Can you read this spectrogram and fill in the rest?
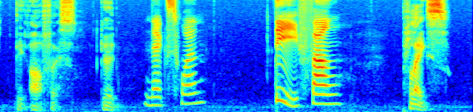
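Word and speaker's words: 地方: So again, the pronunciation, please. 办公室。 So office. 办公室。 The office. Good. Next one. 地方。 Place. 地方。 Place. 地方。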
